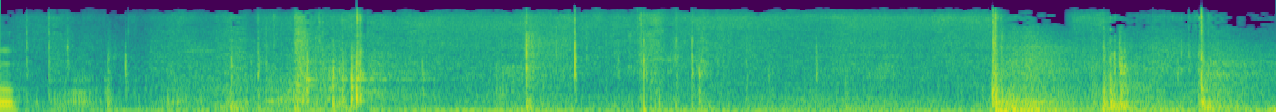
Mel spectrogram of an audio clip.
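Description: Car's rear passenger door being opened: a heavy thud about five seconds in, with a smaller knock just after it and a few light clicks earlier, over a low steady hum.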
